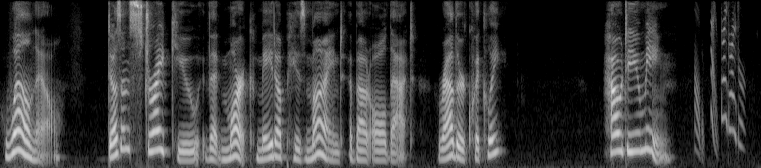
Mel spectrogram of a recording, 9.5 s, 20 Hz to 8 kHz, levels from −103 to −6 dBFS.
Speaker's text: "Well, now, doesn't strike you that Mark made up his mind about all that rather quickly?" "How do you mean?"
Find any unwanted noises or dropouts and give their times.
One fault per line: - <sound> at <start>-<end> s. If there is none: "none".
- chirp at 8.7-9.3 s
